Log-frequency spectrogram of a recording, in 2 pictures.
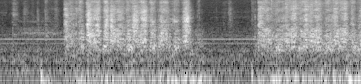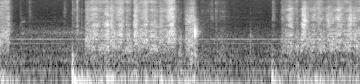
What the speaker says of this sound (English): So I'm trying to just sand down these.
